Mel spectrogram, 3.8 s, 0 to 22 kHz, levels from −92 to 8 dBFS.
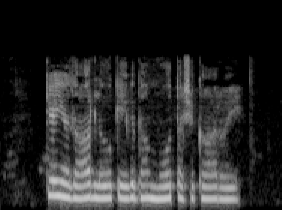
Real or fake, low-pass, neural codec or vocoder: real; 7.2 kHz; none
